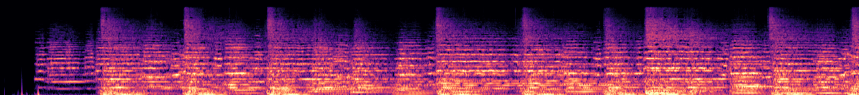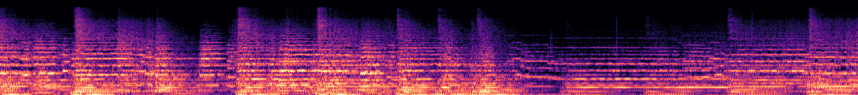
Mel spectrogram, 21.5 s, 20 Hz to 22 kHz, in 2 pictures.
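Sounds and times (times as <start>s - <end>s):
Belgian folk song: 0.3s - 21.4s.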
